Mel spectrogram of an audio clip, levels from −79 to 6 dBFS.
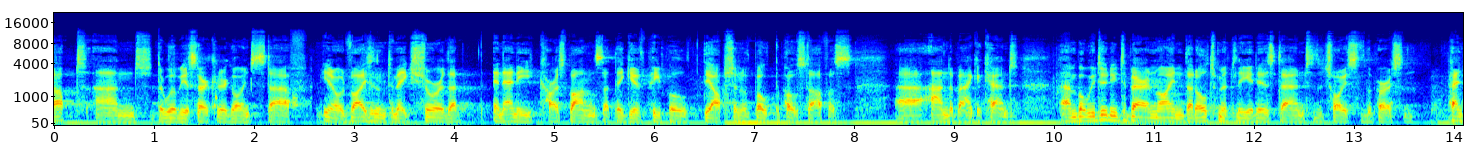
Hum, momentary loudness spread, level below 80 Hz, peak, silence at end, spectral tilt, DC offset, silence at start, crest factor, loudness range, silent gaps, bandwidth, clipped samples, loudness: none; 7 LU; -38 dBFS; 0 dBFS; 0 s; -3.5 dB/octave; under 0.1%; 0 s; 20 dB; 2 LU; none; 13 kHz; under 0.1%; -20 LUFS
